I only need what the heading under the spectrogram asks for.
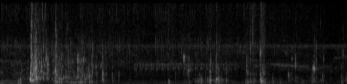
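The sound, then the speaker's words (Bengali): Water trickles and splashes faintly in a few uneven bursts as feet are washed in a washroom with plenty of running water. “সে আমায় call ঘরে নিয়ে এলো আমি এবার পা ধুতে ঢুকলাম অঢেল জল কল ঘরে”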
